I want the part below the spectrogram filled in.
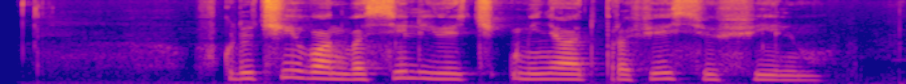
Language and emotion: Russian, neutral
